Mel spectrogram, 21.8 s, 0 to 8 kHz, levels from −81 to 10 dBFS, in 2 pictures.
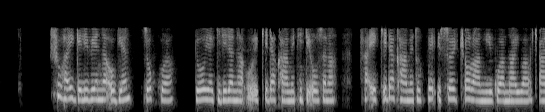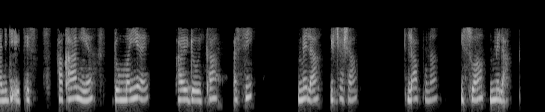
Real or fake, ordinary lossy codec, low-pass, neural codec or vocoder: real; AAC, 16 kbps; 7.2 kHz; none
